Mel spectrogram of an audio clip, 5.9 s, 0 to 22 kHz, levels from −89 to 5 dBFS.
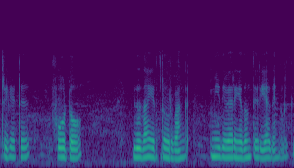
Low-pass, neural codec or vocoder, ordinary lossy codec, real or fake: none; none; none; real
